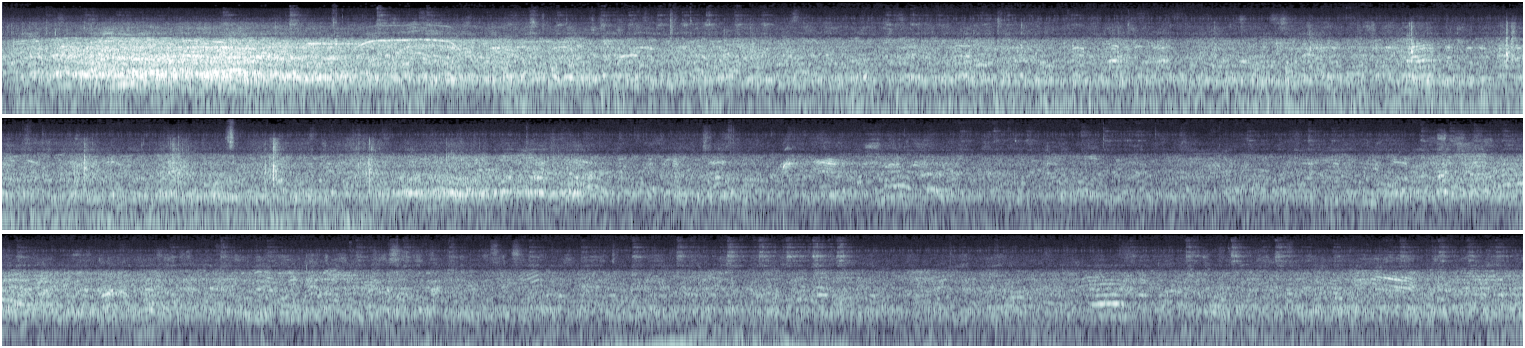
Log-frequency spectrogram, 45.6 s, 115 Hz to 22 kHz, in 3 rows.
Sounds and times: soccer match 0.0 - 45.6

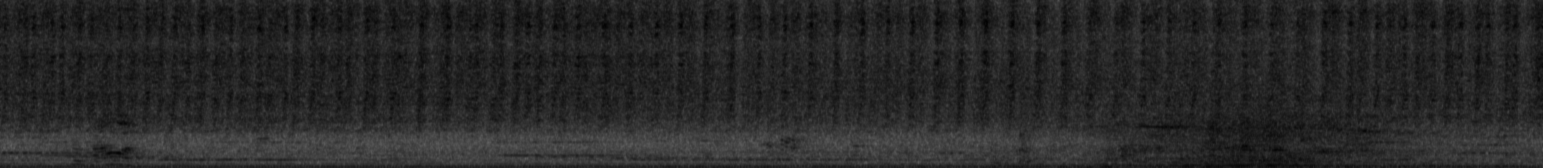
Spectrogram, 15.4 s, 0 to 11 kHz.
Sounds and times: Cicadas 0.0 - 15.4
traffic sound 5.4 - 15.4

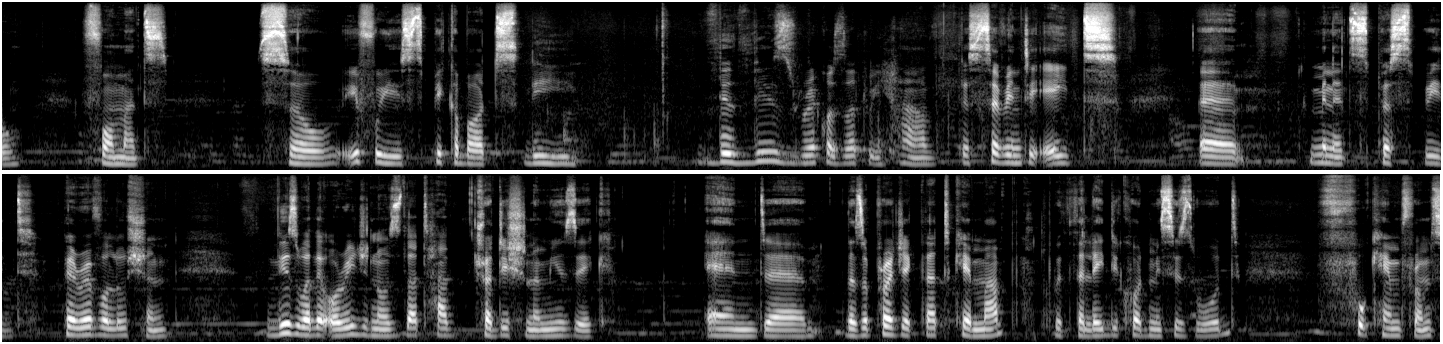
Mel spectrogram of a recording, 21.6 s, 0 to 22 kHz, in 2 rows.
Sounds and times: conversations 0.0 - 21.5

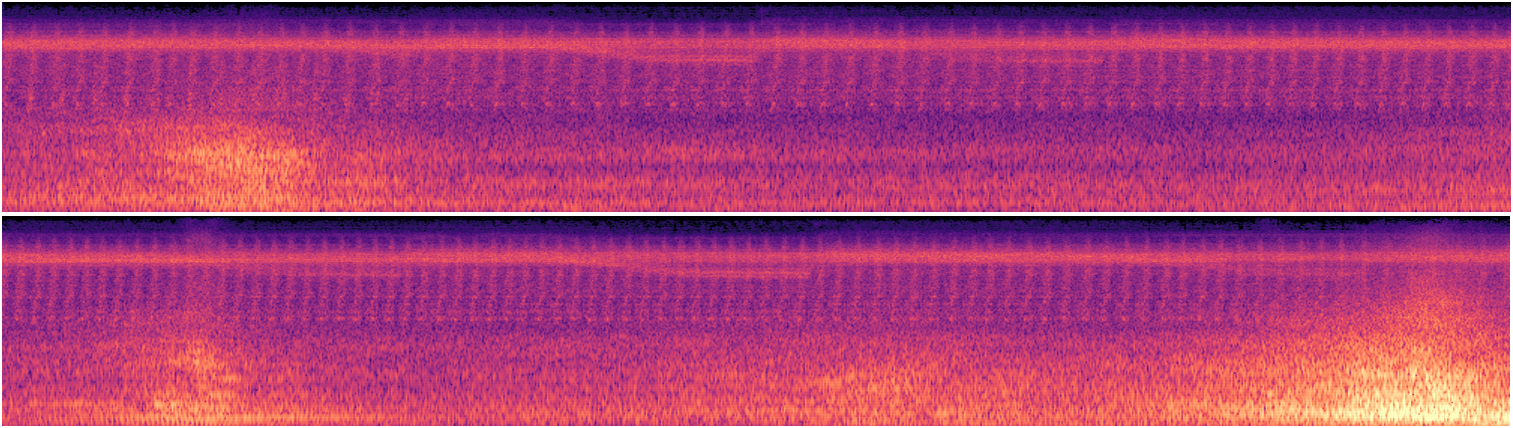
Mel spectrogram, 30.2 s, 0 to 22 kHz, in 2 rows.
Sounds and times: Traffic Sound 0.0 - 8.4
Cicadas 0.0 - 30.1
Traffic Sound 12.7 - 30.1

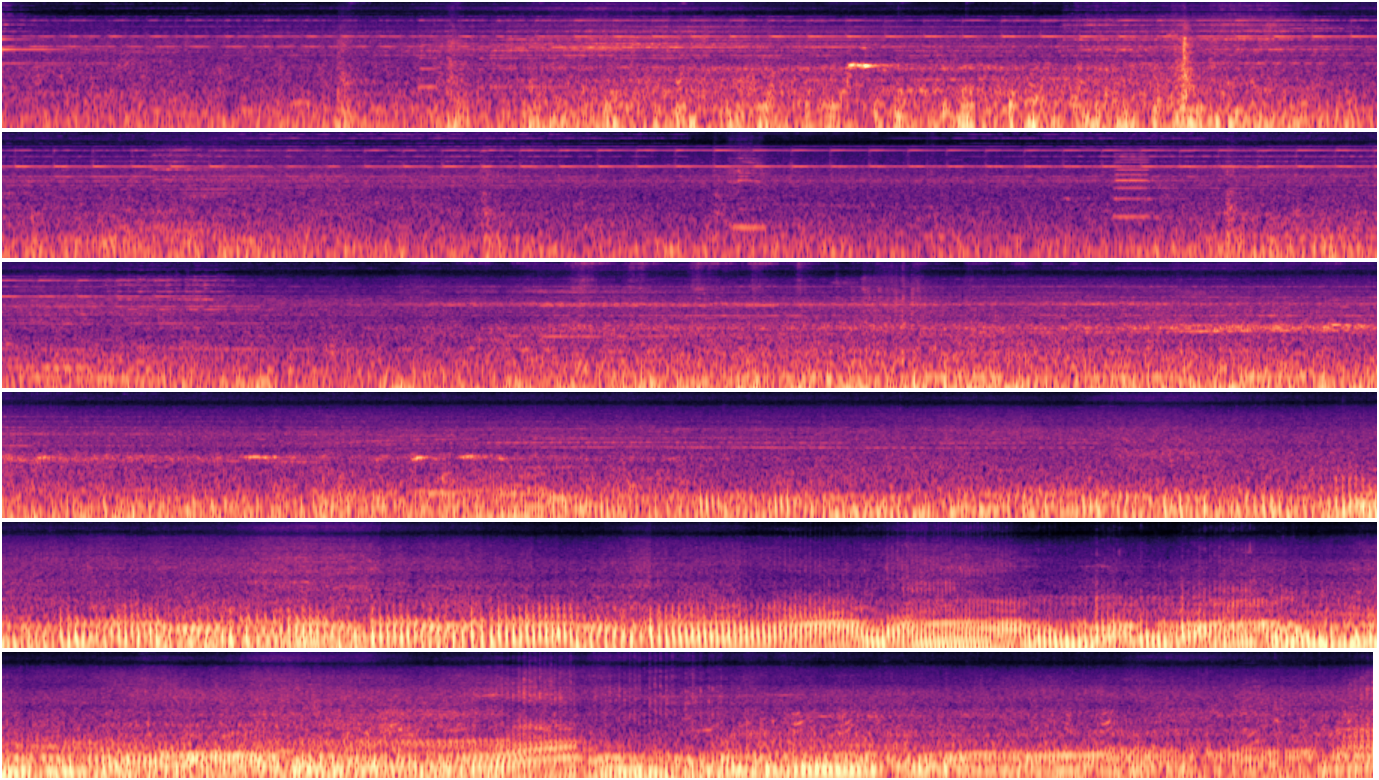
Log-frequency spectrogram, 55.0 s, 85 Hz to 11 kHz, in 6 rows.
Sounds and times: cars 0.0 - 54.9
trams 0.0 - 54.9
motorcycles 34.0 - 54.9

